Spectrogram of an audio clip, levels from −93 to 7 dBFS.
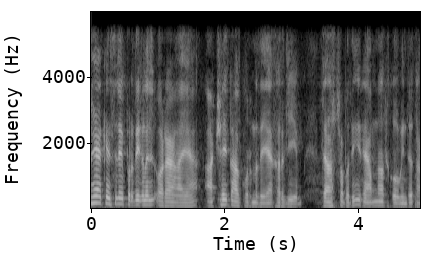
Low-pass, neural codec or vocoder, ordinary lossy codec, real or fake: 5.4 kHz; codec, 16 kHz, 4 kbps, X-Codec, HuBERT features, trained on balanced general audio; none; fake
